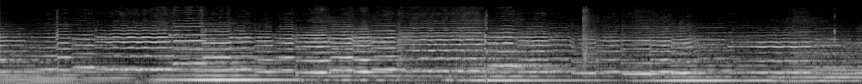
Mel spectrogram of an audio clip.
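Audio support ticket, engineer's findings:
Damaged data in a compressed stream at 0.54–0.58 s, 4.84–4.88 s and 8.32–8.36 s: brief glitches in the music as the decoder misreads corrupt frames, loses sync and hunts for the next frame header.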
